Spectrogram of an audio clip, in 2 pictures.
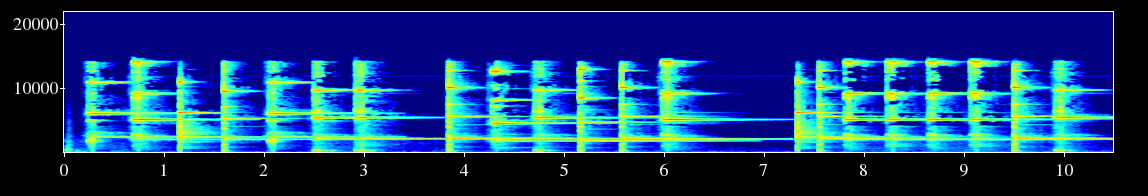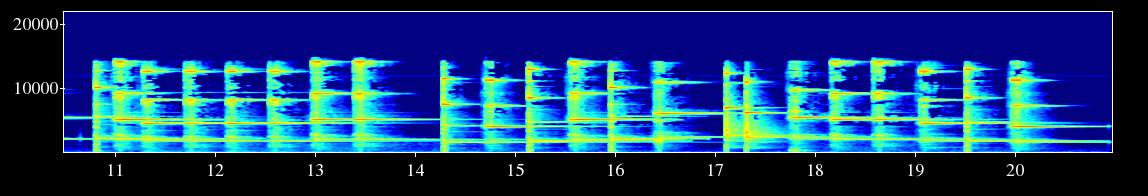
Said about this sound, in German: Das Fahrradklingelorchester steht bereit und spielt nochmal ein Lied und ja, ihr sollt wieder erkennen, was sie da spielen.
